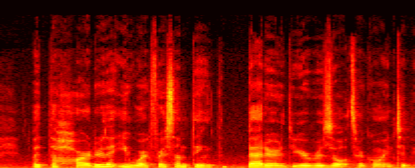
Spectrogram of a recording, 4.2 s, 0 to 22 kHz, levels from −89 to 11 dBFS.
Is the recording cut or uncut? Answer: cut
